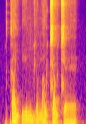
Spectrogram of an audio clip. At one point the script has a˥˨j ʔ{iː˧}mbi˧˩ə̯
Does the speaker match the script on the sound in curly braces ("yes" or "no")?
yes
